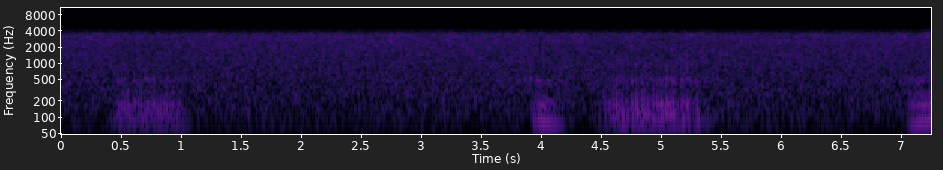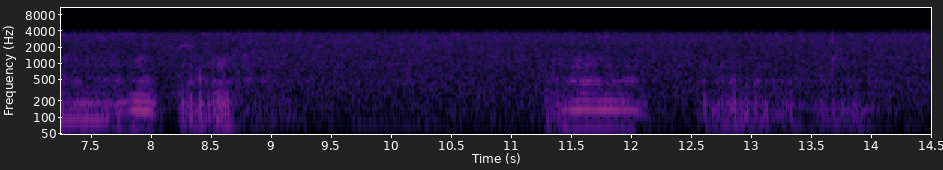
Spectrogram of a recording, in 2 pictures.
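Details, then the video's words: A sleeping pet dog snoring like a little pig, recorded on an Android phone: low, rumbling, harmonic snores come in irregular bursts, some doubled, with quiet gaps of a few seconds between breaths. "My mom's dog snores like a little pig"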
